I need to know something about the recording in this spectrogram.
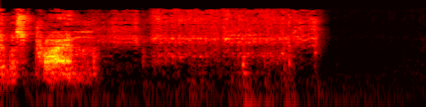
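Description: A toy truck's motor whirs briefly.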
